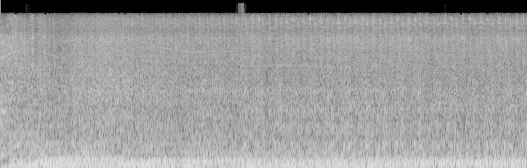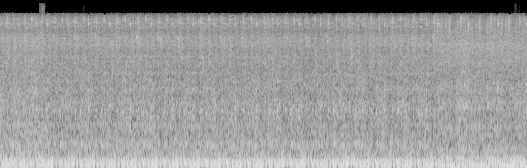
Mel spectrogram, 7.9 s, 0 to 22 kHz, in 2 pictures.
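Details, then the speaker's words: Dodge Ram Hemi V8 with rough idle, power loss and no codes: unplugging connectors one at a time to find the cylinder whose removal doesn't change the sound; deep uneven loping idle with tone shift; misfiring cylinder suspected. "You're going to audibly listen for these guys to sound a little bit different, and then if they do, good, put it back on, move on to the next one."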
